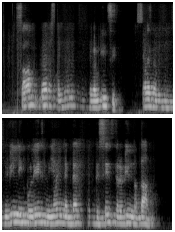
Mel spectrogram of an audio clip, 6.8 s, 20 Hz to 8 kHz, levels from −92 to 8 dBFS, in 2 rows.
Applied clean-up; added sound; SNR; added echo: neural mask model DeepFilterNet 3.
